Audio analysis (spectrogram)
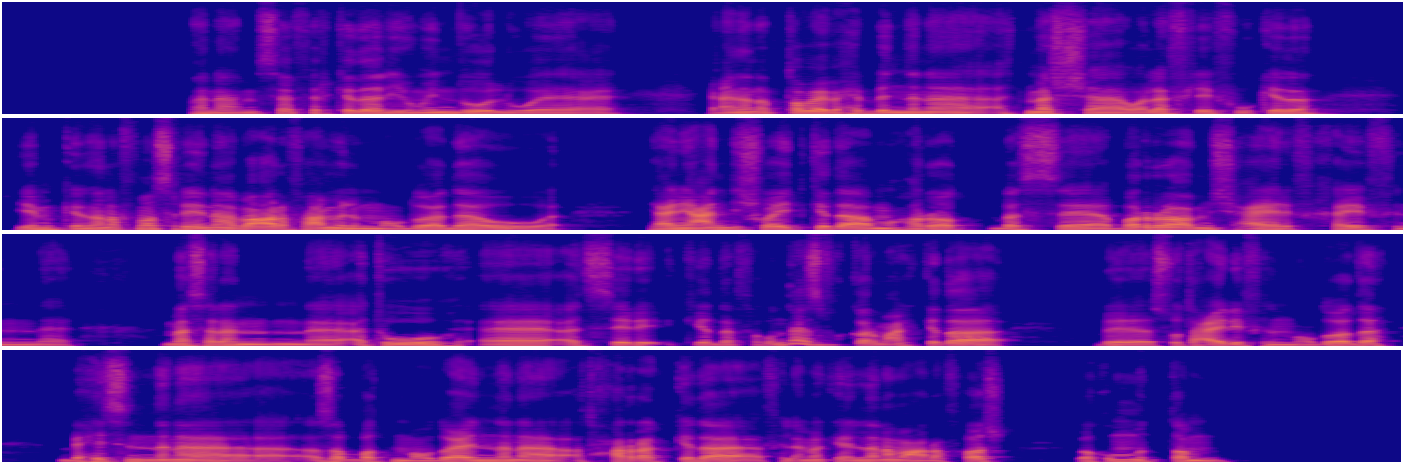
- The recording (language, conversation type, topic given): Arabic, advice, إزاي أتنقل بأمان وثقة في أماكن مش مألوفة؟
- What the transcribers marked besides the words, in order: none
